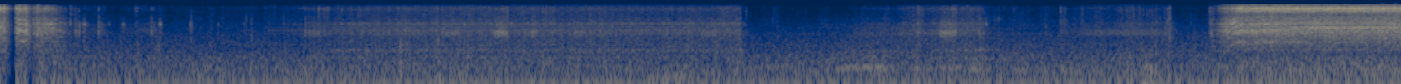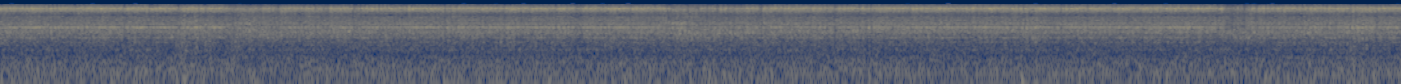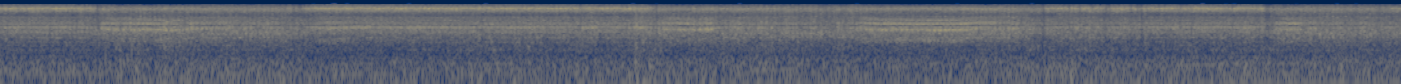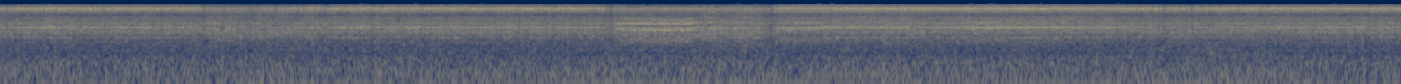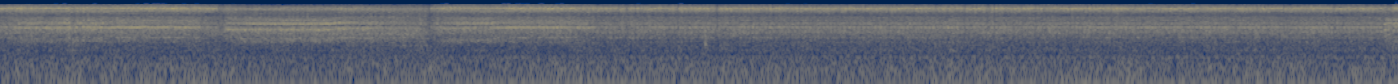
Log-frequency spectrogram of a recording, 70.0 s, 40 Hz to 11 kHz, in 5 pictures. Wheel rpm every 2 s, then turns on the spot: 70, 0, 20, 10, 0, 20, 190, 230, 230, 230, 230, 230, 230, 230, 220, 230, 230, 230, 220, 230, 230, 230, 230, 230, 220, 230, 230, 230, 220, 220, 230, 230, 230, 230, 230.
4-8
